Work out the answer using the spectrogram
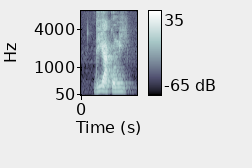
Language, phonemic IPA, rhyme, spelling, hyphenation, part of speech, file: Dutch, /ˌdi.aː.koːˈni/, -i, diaconie, di‧a‧co‧nie, noun, Nl-diaconie.ogg
- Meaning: a legal person, usually a committee, responsible for the ecclesiastical administration of charity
